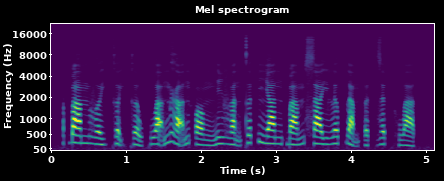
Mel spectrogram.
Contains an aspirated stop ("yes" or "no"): no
